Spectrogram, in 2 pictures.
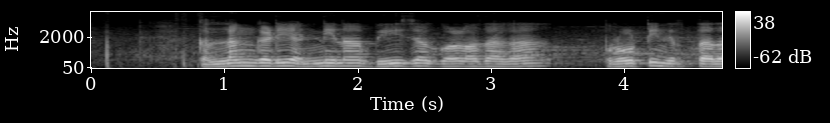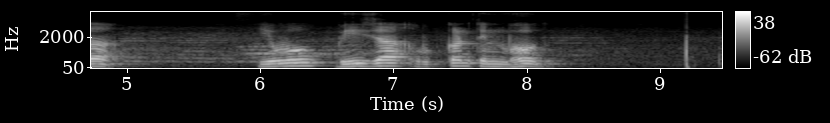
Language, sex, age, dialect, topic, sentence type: Kannada, male, 31-35, Northeastern, agriculture, statement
